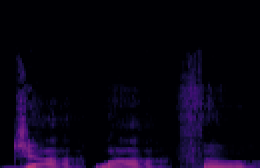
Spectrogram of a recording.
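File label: "jawatho", concatenated syllables; Affixing experiment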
